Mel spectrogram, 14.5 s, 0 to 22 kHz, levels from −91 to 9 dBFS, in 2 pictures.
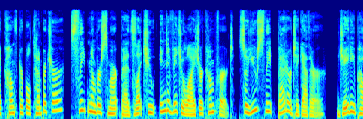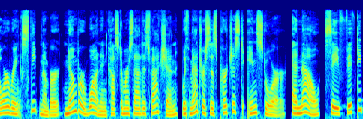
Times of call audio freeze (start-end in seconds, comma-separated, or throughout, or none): none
